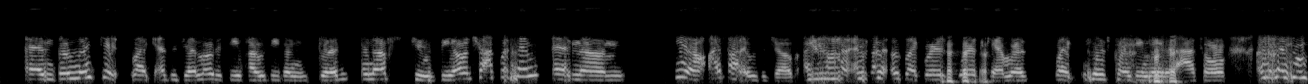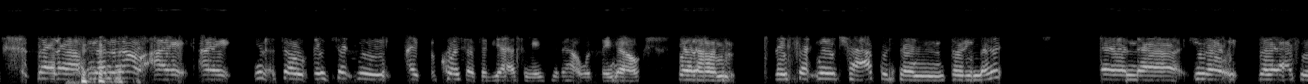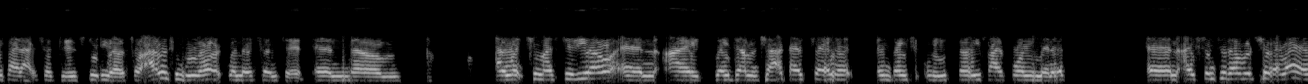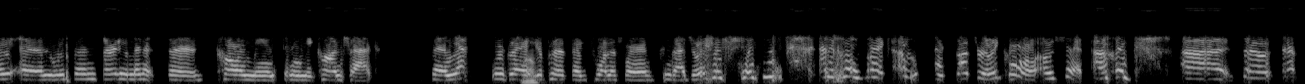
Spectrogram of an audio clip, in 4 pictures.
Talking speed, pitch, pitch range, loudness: 200 wpm, 220 Hz, 200-265 Hz, -25 LUFS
